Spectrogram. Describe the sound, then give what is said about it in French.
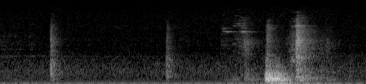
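An apartment door is handled with two soft clicks, then a louder thud as it shuts, followed by a sharper latch knock, as someone leaves the apartment. No voices, just a low background hum. “Et il sort de l'appartement.”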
